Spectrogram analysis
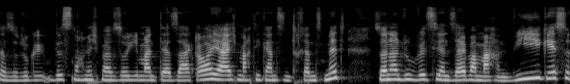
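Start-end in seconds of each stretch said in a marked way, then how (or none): none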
